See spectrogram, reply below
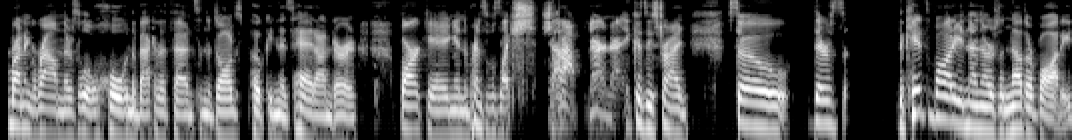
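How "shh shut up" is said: urgent shushing. Retold or imitated. Principal trying to silence the neighbor's barking dog, urgent shushing. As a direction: imitate a sharp, high-pitched shush.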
